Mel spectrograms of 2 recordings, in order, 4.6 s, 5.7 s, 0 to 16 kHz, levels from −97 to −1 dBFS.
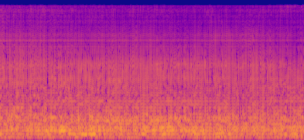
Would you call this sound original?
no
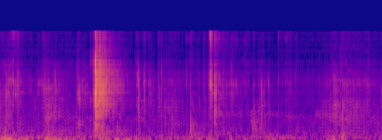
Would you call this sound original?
no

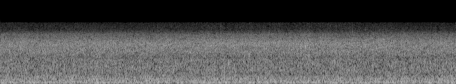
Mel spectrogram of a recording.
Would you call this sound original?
yes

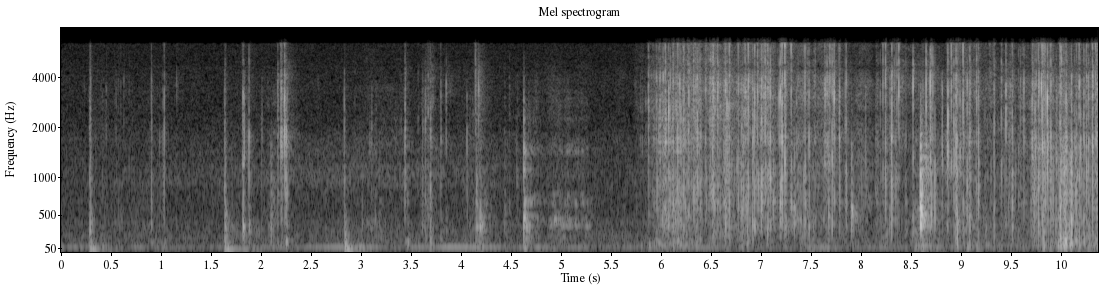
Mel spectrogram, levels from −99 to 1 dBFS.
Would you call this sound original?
no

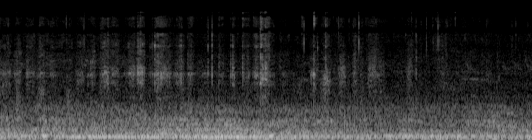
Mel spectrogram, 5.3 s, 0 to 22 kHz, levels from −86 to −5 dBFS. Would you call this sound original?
no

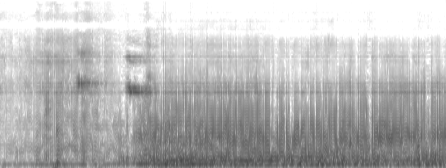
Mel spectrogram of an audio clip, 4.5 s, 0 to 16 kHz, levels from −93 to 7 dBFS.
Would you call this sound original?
no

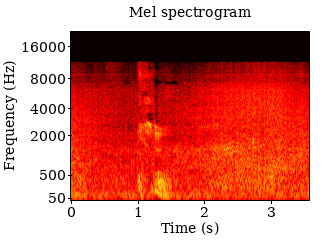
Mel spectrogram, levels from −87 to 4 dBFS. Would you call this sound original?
no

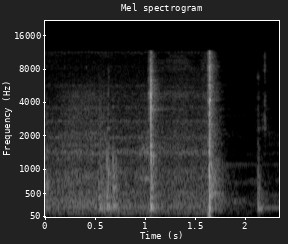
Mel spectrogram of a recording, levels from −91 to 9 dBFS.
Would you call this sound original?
no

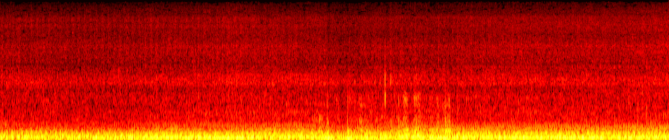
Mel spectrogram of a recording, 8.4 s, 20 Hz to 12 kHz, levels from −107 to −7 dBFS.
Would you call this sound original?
yes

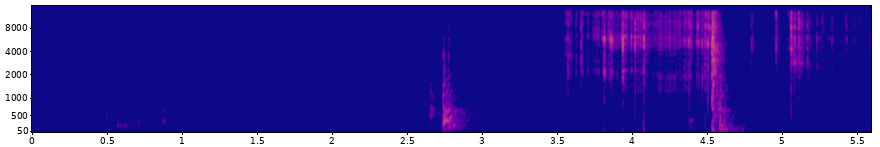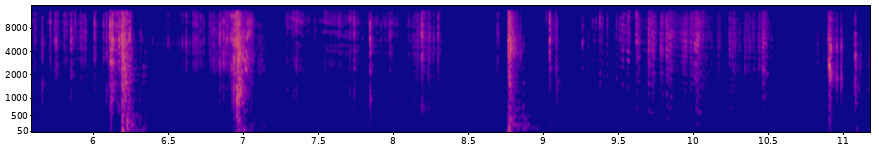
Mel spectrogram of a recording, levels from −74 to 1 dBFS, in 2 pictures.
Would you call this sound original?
yes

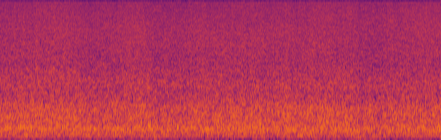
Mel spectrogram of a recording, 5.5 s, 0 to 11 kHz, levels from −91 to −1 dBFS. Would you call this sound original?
yes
